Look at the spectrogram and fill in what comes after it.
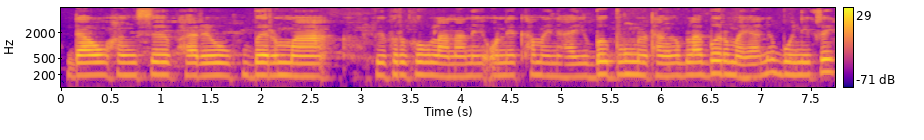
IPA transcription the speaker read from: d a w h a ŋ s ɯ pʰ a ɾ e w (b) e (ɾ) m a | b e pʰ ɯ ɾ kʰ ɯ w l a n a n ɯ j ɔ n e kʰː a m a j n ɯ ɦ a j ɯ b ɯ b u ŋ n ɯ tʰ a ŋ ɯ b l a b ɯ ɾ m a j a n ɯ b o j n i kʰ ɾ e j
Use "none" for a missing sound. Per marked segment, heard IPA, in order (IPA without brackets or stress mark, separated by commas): b, ɾ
